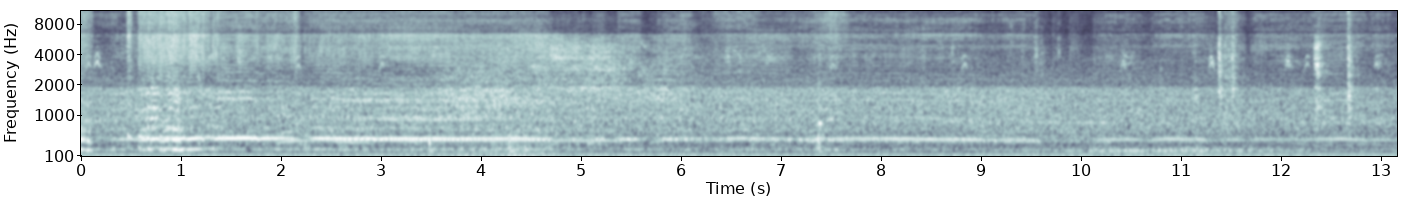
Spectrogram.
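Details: Early-morning honey bees at hive boxes left all day in a truck bed, most of the colony already gone. A close bee circles with a wavering, humming buzz over a constant low drone, louder at first and then easing.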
